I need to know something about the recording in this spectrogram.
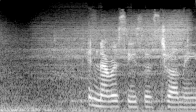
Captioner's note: sirens wailing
